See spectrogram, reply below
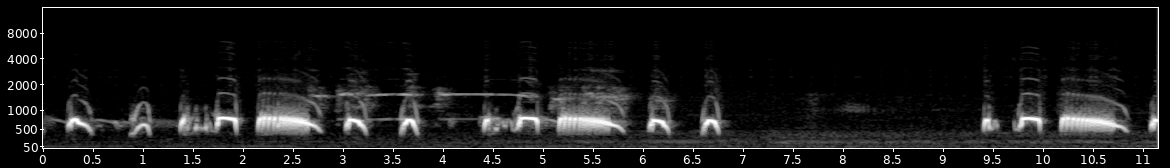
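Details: Spotted dove cooing as a lure call to attract wild doves. Low, hoarse coo phrases come in bursts of short clipped notes and longer rolling coos, repeated in groups, with a pause of about three seconds before cooing resumes. No other sounds.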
